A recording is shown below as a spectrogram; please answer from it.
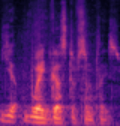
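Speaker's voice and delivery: acted deadpan phone voice, flat and emotionless. Retelling a film scene of a phone call to the receptionist: imitating a flat unemotional voice. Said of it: "in an entirely non-emotional voice".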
